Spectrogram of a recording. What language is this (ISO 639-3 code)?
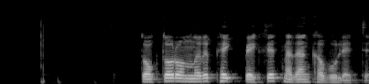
tur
